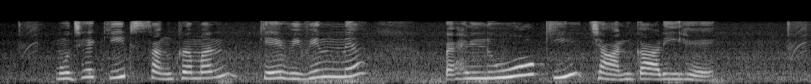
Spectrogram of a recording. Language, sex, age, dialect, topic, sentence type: Hindi, female, 31-35, Hindustani Malvi Khadi Boli, agriculture, statement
